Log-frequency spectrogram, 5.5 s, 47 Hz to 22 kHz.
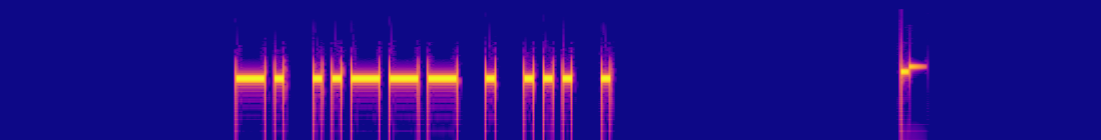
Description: Morse code, heard as a keyed tone, about 25 wpm, 700 Hz. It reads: N2ESE
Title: NA SOTA Chaser Callsigns 25wpm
